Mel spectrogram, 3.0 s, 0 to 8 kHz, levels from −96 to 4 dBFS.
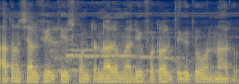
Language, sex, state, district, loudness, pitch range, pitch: Telugu, male, Andhra Pradesh, Manyam, -17 LUFS, 105-110 Hz, 105 Hz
